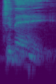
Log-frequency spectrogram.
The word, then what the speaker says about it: Jimee: So Jimee, Jimmy.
